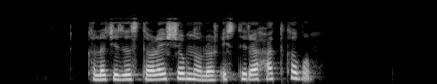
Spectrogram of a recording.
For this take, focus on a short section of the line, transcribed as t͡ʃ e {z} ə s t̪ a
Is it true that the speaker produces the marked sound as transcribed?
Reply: yes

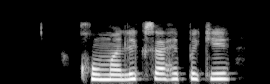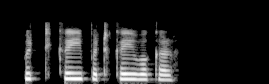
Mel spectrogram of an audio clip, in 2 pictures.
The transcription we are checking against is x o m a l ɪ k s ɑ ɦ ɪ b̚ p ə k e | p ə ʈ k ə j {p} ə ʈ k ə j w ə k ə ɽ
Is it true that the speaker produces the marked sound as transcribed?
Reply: yes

